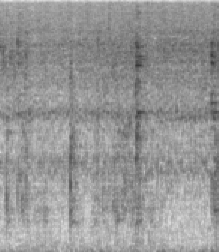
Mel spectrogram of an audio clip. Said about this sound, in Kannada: ಈರುಳ್ಳಿ ಎಲ್ಲ ಒಂದು ಸ್ವಲ್ಪ ಕೆಂಪಗಾಗೋವರೆಗೂ ಫ್ರೈ ಮಾಡ್ಕೋಬೇಕು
